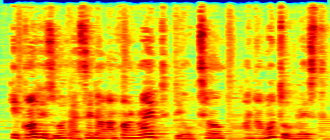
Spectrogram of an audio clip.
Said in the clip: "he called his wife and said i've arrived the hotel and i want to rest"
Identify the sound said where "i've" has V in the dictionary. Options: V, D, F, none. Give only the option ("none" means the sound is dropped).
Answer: F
